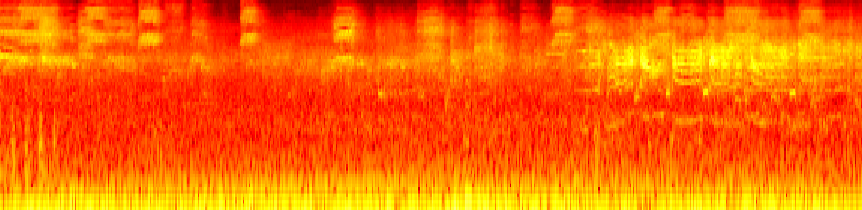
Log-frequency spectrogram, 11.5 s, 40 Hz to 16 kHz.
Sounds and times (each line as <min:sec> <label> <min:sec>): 0:00.0 bat colony 0:11.5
